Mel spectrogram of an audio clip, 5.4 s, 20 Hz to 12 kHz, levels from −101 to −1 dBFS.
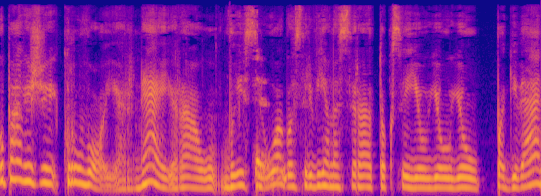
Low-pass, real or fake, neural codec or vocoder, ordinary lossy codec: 10.8 kHz; real; none; AAC, 48 kbps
